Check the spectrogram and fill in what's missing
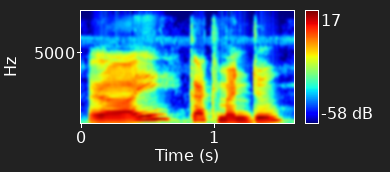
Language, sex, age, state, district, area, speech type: Nepali, female, 30-45, West Bengal, Kalimpong, rural, spontaneous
